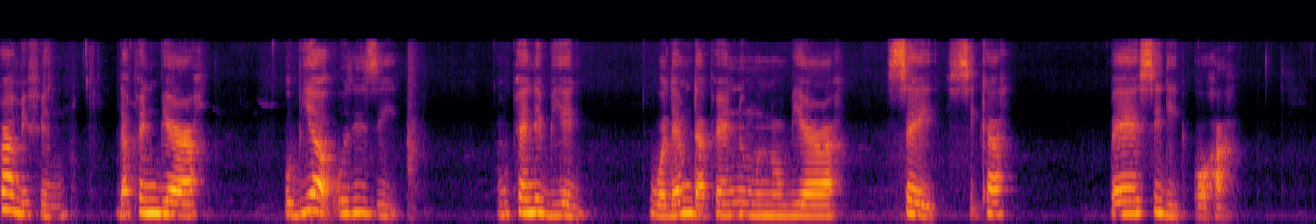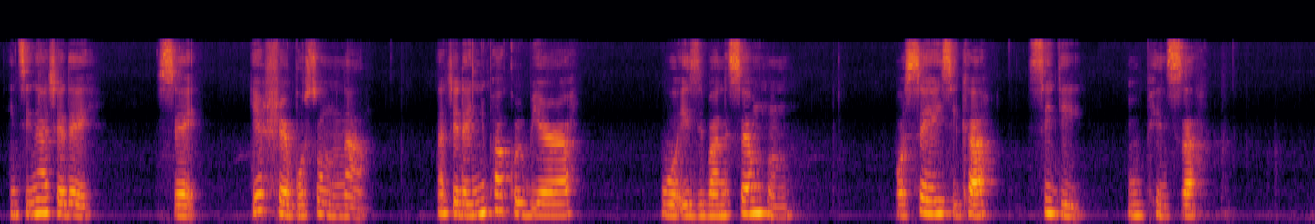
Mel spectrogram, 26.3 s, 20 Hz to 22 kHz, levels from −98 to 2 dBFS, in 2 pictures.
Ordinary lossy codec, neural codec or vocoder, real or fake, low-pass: none; none; real; 9.9 kHz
